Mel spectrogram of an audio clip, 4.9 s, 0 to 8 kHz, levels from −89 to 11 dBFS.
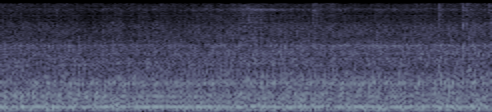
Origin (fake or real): fake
